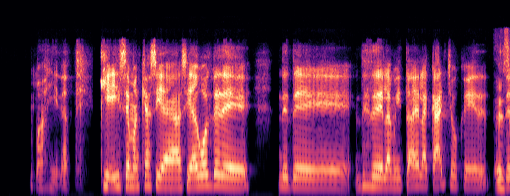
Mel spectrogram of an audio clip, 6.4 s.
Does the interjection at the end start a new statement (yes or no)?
yes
